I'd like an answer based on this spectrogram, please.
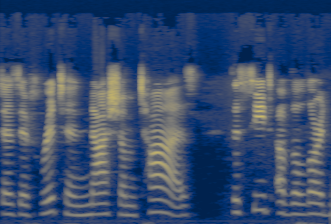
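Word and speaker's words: Knotacentinum Towers: place on and around not a sentinel towers pronounced as if written nauseam toss the seat of the Lord not dissent pronounced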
